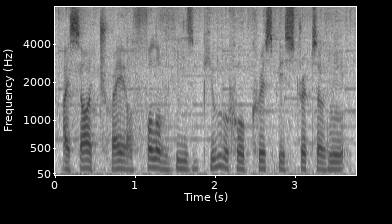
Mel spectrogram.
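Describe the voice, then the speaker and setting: Medium-pitched male voice at a moderate pace with fairly even intonation, music playing in the background. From Iraq (Baghdad). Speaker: immigration policy researcher and advocate. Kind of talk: personal essay talk to camera on policy.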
